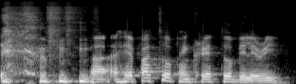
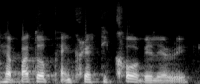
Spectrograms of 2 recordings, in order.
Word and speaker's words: hepatopancreatobiliary: Hepatopancreatobiliary. The Americans call it hepatopancreaticobiliary. It's always different, So actually, what does it mean, Dr.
